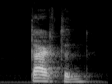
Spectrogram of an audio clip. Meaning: plural of taart
- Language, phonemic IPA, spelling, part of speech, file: Dutch, /ˈtartə(n)/, taarten, noun, Nl-taarten.ogg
